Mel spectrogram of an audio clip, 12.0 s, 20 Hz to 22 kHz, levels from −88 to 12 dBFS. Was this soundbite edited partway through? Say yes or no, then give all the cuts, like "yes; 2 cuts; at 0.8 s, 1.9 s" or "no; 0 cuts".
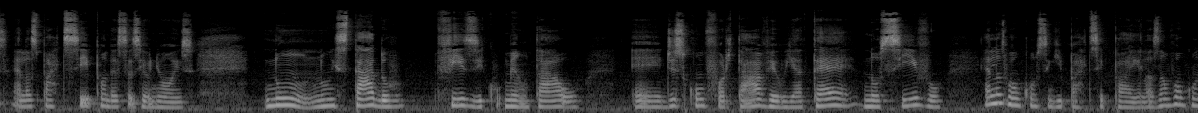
yes; 2 cuts; at 5.1 s, 10.0 s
